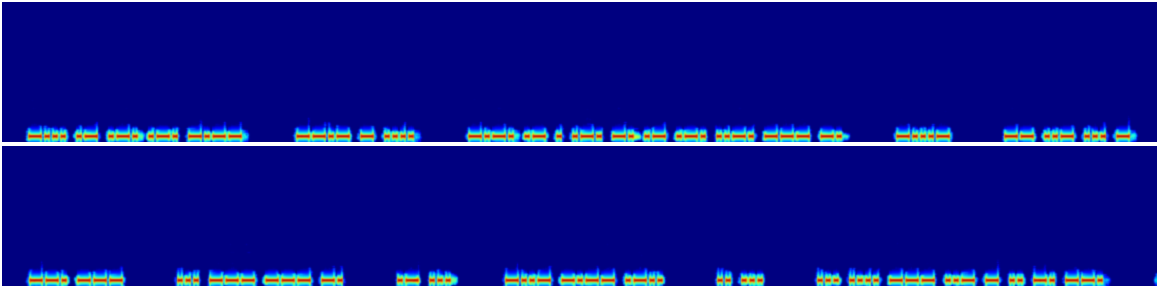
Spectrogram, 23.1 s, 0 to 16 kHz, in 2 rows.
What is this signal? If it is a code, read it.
Morse code, heard as a keyed tone, about 30 wpm, 700 Hz. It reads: BARRY QTH CAERNARFON <BT> MUST GO SOON AS XYL IS SHOUTING
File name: UK MASTER QSOs TRAINING / 30WPM / UK MASTER QSOs 0003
